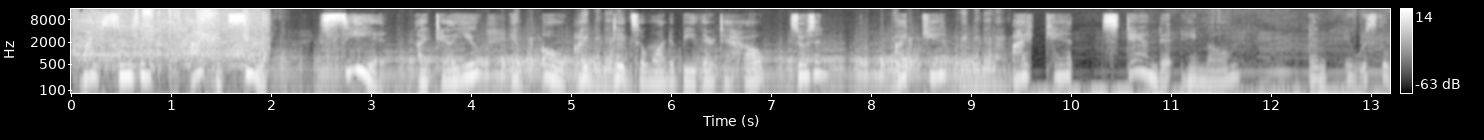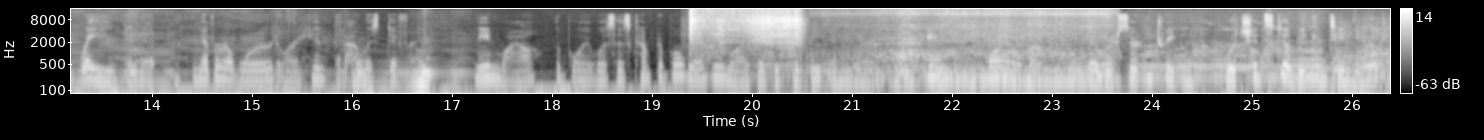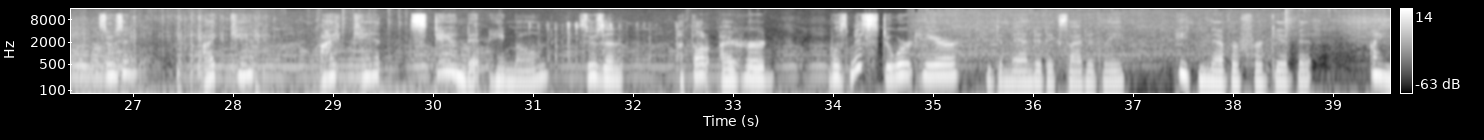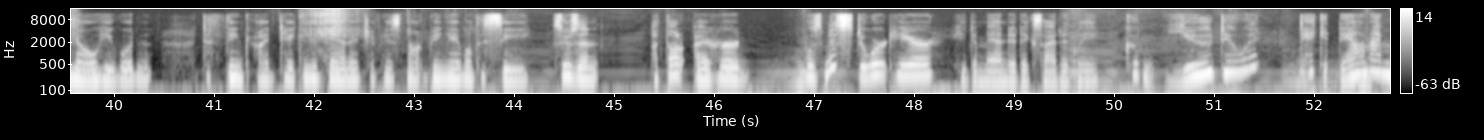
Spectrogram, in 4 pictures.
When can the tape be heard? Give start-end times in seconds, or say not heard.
0.6-1.8, 25.6-27.2, 41.9-43.0.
